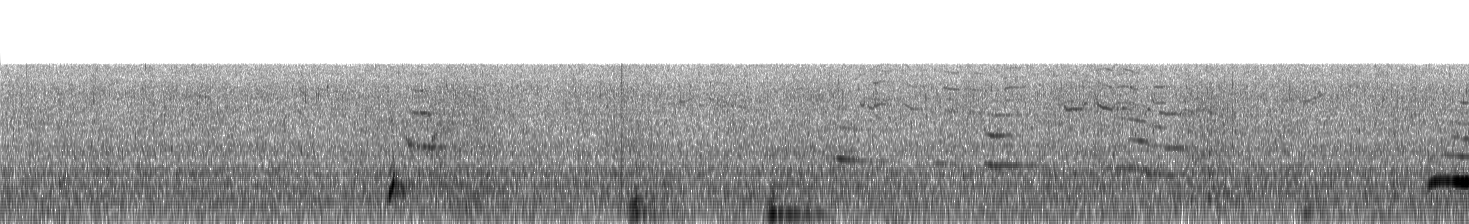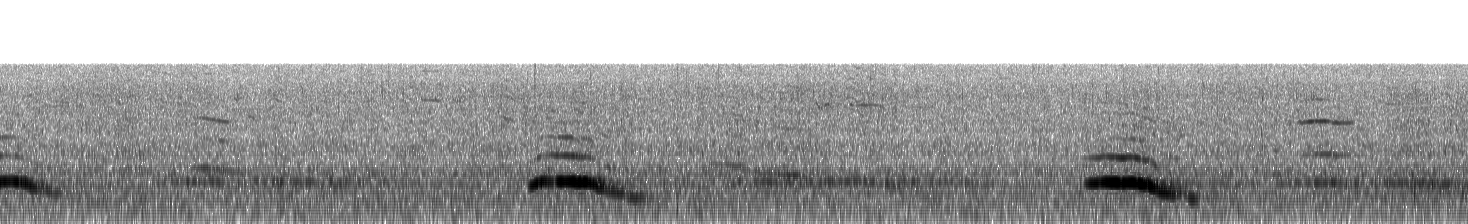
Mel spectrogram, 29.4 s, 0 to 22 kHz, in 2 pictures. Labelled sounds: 4.0	4.5	humpback whale, 1.5 to 2.0 kHz
6.6	6.9	Pacific white-sided dolphin, 3.8 to 4.2 kHz
8.3	8.9	humpback whale, 1.1 to 1.3 kHz
8.6	8.9	Pacific white-sided dolphin, 3.5 to 4.3 kHz
9.8	10.3	humpback whale, 0.94 to 6.2 kHz
11.2	11.6	humpback whale, 0.81 to 2.9 kHz
11.2	11.9	Pacific white-sided dolphin, 3.1 to 5.3 kHz
14.4	14.9	humpback whale, 1.2 to 2.2 kHz
16.6	17.0	humpback whale, 0.84 to 3.0 kHz
20.0	20.7	humpback whale, 1.1 to 2.1 kHz
21.7	22.8	humpback whale, 0.78 to 1.1 kHz
23.2	23.5	Pacific white-sided dolphin, 3.6 to 3.8 kHz
25.5	26.3	humpback whale, 0.97 to 2.0 kHz
27.6	28.2	humpback whale, 1.3 to 4.2 kHz

